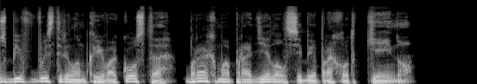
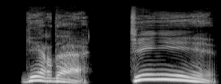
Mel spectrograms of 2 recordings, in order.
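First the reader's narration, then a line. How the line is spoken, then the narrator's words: Yelled. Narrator (Russian): заорал Брахма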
